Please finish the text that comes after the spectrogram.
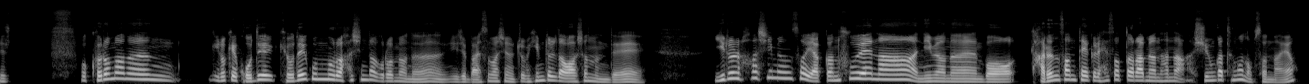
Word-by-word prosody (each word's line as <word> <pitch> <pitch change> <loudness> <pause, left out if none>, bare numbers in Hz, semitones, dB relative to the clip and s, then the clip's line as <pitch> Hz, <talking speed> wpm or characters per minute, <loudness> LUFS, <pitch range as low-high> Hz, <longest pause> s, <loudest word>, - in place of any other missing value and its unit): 잇 140 - -8 0.7
어 185 - -6
그러면은 235 -3 +1 0.4
이렇게 190 +1 0
고대 210 +8 +2
교대 185 +10 +2
근무를 240 -5 +2
하신다 205 0 -4
그러면은 135 -5 -4
이제 125 +1 -6
말씀하시며 130 +4 -4
좀 140 +2 -7
힘들다고 180 -3 +1
하셨는데 120 -7 -3 0.7
일을 230 +10 +2
하시면서 290 -2 -1
약간 190 +6 +2
후회나 235 -2 +4
아니면은 135 -2 -1
뭐 125 0 +3
'다른 180 +6 +2
선택을 205 -5 +1
했었더라면.' 180 -3 +1
하는 165 -1 -2
아쉬움 185 0 -6
같은 205 +1 -2
건 225 - -2
없었나요? 110 -3 -6
180 Hz, 355 characters per minute, -23 LUFS, 140-220 Hz, 0.7 s, 후회나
